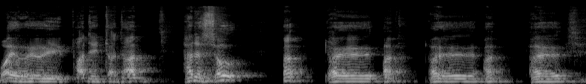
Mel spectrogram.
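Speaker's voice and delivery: loud, no-nonsense legionnaire drill voice. Showing off imitations of accents, doing the Legion: Foreign Legion imitation. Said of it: "je peux te faire la Légion".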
